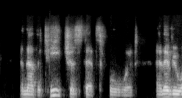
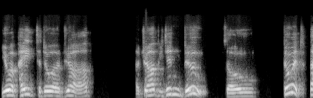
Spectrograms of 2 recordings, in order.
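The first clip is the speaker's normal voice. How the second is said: higher, louder, declaiming voice; emphatic acted declaration; 6 semitones higher, 6 dB louder than usual. He tells him to do the paid job, emphatic. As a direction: lay down the law, pitched up. Character's indignant declaration in retelling.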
